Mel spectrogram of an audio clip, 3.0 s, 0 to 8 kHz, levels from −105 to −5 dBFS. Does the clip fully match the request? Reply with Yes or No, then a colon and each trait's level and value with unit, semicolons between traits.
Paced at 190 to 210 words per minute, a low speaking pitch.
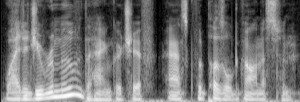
Yes: average, 200 wpm; low, 105 Hz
